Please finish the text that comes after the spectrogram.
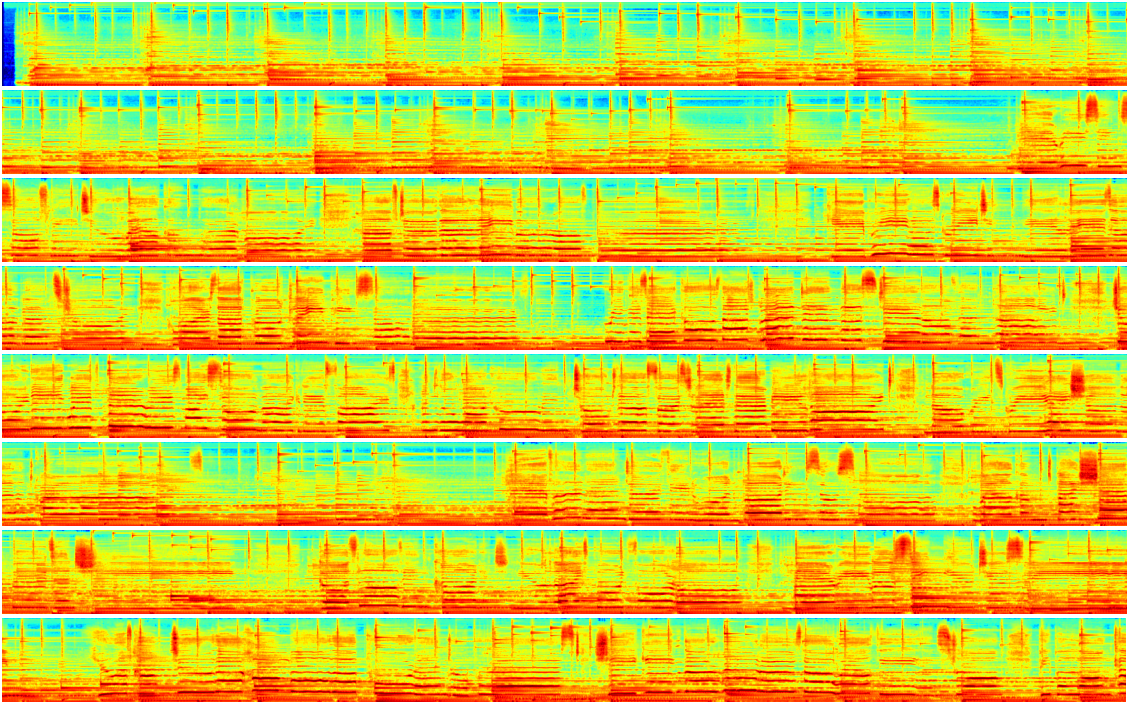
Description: Voicing: "Two-part equal","Cantor","Assembly"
